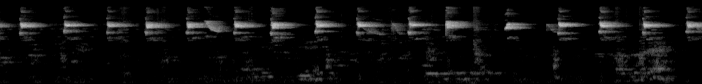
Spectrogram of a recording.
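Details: Alinea branjangan in active contest song: a very regular series of high, sharp whistled notes, a little over two per second, each note clipped and alike, with faint soft sounds far below.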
